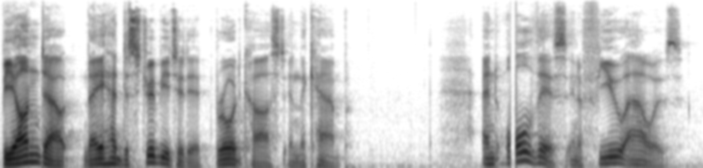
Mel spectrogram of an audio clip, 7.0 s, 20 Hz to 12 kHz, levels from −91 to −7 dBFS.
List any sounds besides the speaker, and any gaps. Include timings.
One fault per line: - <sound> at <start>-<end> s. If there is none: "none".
- dropout at 5.1-5.2 s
